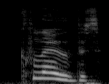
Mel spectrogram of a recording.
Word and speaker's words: clothes: 那我们大家更熟悉一种叫做 clothes， clothes，也就是好像在这个 cloth 后面加上了 es，它的发音呢就变化了，元音就变成了 clothes，那我们就要注意了，后面这个 th 就不是清辅音了，它就变成了浊辅音 z，并且后面呢因为有 s，所以是要发一个 z 浊辅音的 cloves。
